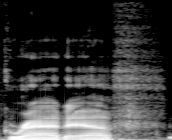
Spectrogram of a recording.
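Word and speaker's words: ∇f: So we want to find, this is pronounced grad f, if f of xyz is 2x squared y squared plus yz minus x.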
